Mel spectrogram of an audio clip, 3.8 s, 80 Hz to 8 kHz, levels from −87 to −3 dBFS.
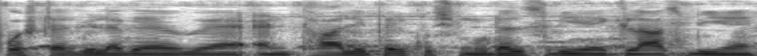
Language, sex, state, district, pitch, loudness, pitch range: Hindi, male, Jharkhand, Jamtara, 105 Hz, -17 LUFS, 100-105 Hz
